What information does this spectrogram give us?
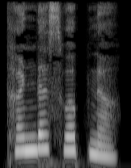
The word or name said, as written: ಖಂಡಸ್ವಪ್ನ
